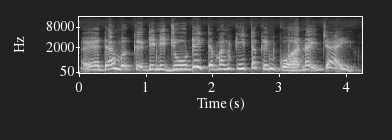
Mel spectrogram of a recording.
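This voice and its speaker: A woman's voice: high-pitched, animated, unhurried, husky, full character voice. A woman acting a nosy, worried housemaid and mother in an audio drama, exclamatory, with an Ilocano Filipino accent.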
